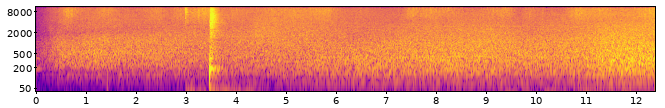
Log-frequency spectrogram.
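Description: Steady hiss of a rain sound effect in the intro of a karaoke backing track, swelling slightly toward the end. There is a faint click about three seconds in, then a louder sharp snap just after.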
